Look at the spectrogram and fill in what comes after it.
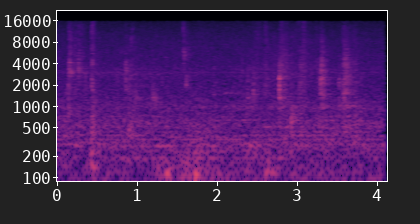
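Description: Faint mouth sounds of children eating apple: soft chewing with a few small clicks and smacks scattered through.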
